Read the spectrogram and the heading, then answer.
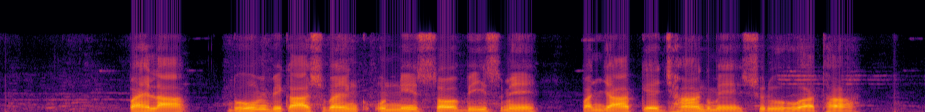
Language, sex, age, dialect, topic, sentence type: Hindi, male, 18-24, Awadhi Bundeli, banking, statement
